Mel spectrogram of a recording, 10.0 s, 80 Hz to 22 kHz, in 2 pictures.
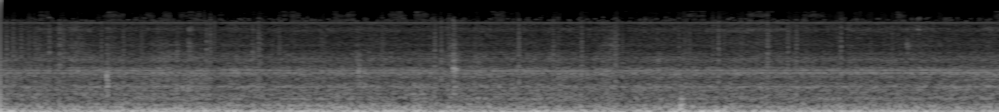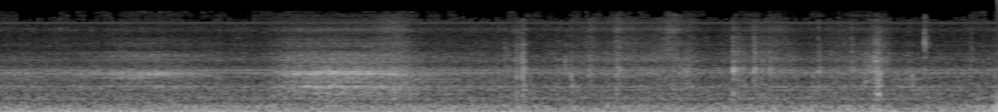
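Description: Deep, steady cabin drone of a BMW M3 E92's 4.0-litre V8 and its tyres at low speed, picked up by a GoPro mounted on the seat. A short higher-pitched sound comes about six and a half seconds in.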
